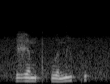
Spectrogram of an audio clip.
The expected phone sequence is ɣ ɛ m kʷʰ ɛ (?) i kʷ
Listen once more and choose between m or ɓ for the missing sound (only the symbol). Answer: m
